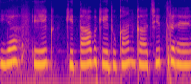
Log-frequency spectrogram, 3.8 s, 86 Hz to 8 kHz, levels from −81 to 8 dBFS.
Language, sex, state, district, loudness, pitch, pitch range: Hindi, female, Jharkhand, Deoghar, -15 LUFS, 260 Hz, 250-275 Hz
